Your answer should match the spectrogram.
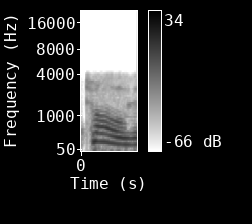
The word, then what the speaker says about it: Toombs: You know, my name is Larry Toombs. It's, you know how to spell it. It's T-O-O-M-B-S.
